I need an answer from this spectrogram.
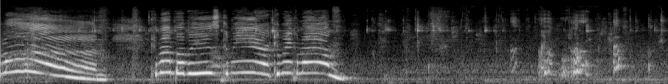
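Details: Brett, a male breeder's puppy in Akron, Ohio, with Bunny: a long, descending cry, then several arching whines that rise and drop, before a person's voice and rustling take over.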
